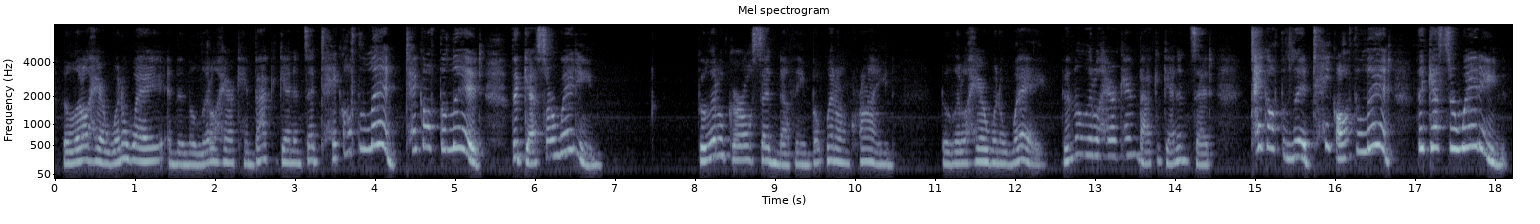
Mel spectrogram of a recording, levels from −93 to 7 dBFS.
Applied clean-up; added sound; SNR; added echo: none; none; none; none.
